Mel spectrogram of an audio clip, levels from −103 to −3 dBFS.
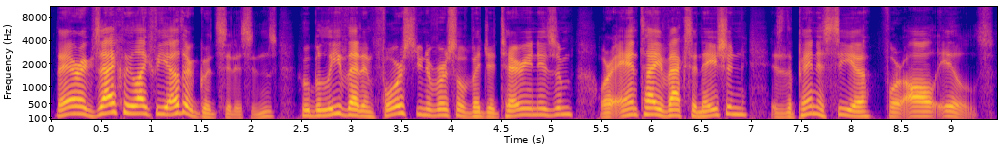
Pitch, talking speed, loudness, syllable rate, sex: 160 Hz, 145 wpm, -20 LUFS, 5.4 syllables/s, male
